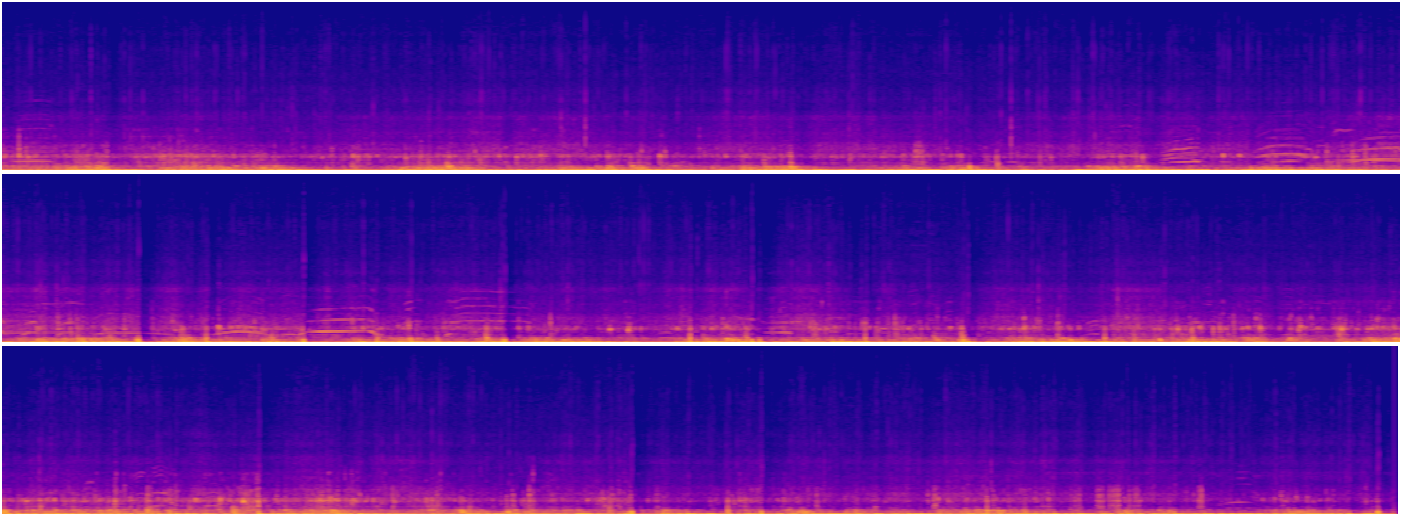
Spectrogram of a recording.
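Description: Wind buffeting the microphone on a rowing boat under way, over the rush and splash of water as the crew rows. Several short rising-and-falling cries come about nine to fourteen seconds in.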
